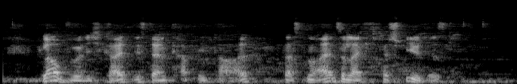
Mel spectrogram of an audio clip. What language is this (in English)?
German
